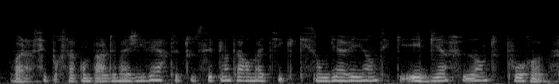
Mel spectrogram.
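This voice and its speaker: A woman speaks with a fairly low pitch and a warm tone. Her voice is somewhat breathy. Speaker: tarot/oracle card reader. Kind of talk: spiritual guidance reading. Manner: hesitant, many fillers and repetitions; warm, intimate address.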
